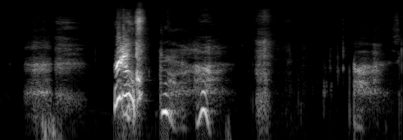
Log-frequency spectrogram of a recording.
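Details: Simulated sneeze by a woman acting as a CEO giving a company meeting speech and blaming flowers in the room: a gasping intake, then two loud voiced sneezes with breathy exhales.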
